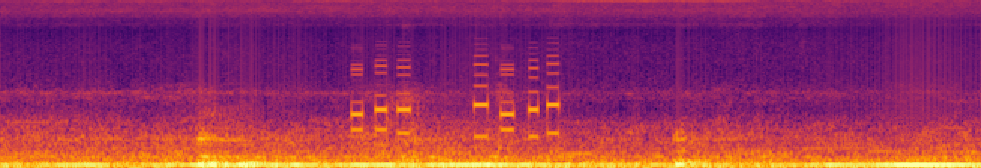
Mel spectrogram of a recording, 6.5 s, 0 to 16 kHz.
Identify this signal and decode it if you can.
DTMF, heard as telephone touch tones, dialled by hand, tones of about 80 ms, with the noise inside a lift. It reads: 785 3726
